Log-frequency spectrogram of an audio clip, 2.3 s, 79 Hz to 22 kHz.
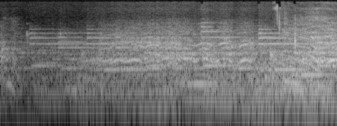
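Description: A carousel horse in the Silent Hill 3 amusement park neighs loudly in a single drawn-out whinny that rises in strength toward the end.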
